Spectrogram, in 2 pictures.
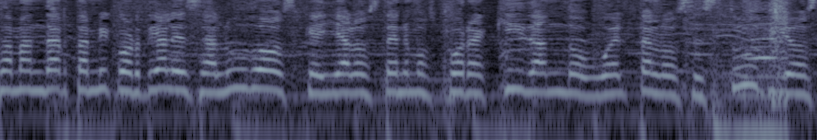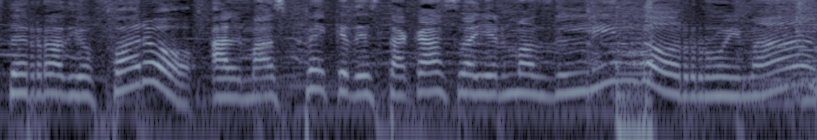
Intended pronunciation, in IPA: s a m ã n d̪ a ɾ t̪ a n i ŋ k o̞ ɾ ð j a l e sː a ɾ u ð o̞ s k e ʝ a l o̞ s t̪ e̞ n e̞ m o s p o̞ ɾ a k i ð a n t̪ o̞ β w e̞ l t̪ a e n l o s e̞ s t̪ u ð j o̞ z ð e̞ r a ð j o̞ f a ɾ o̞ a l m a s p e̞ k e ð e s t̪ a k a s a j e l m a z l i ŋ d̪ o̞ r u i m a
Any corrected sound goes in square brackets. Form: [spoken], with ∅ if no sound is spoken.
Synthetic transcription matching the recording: s a m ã n d̪ a ɾ t̪ a [m] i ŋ k o̞ ɾ ð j a l e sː a [l] u ð o̞ s k e ʝ a l o̞ s t̪ e̞ n e̞ m o s p o̞ ɾ a k i ð a n [d̪] o̞ β w e̞ l t̪ a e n l o s e̞ s t̪ u ð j o̞ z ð e̞ r a ð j o̞ f a ɾ o̞ a l m a s p e̞ k e ð e s t̪ a k a s a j e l m a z l i [n] d̪ o̞ r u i m a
